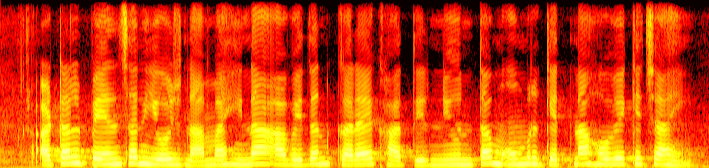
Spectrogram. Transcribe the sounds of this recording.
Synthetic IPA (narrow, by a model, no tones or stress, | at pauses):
ɐ̰ʈəlpẽːnsənjoːd͡ʒnamɐɦiːnaaːʋeːd̪ənkɐɾaːekʰaːt̪ɪɾnijunt̪əmʊmɾɡet̪naɦoːʋeket͡ʃaːɦĩ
